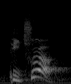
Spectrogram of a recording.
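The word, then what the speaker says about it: πέτρα: word for rock in that same verse is pronounced Petra which is a feminine noun denoting a large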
